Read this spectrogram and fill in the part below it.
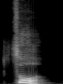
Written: zuo4

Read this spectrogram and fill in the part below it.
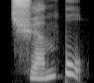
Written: quan2 bu4

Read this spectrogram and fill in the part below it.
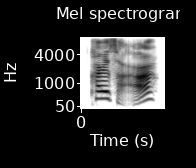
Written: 开采

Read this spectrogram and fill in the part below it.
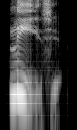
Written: li4 qi5

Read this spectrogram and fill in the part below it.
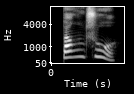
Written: bang1 zhu4

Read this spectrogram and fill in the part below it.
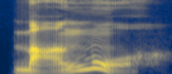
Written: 盲目

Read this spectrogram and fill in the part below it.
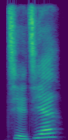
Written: jie3 jie5

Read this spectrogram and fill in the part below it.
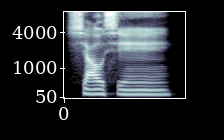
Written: xiao3 xin1

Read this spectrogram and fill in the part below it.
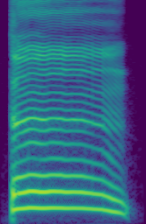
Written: deng3

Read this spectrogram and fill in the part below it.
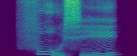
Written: fu4 xi2

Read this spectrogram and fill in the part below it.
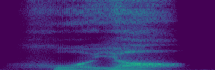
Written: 火药

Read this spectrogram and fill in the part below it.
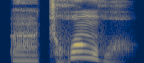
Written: chuang1 hu5

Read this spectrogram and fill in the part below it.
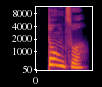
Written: dong4 zuo4

